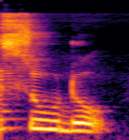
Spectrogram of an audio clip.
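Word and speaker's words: pseudo: Number 12 पर है P silent, P और एस के कॉम्बिनेशन में, पी साइलेंट है। यहाँ पर देखिए पी को नहीं पढ़ा गया है, साइकोलॉजी और ये है साइकिक, साइकिक, तो यहाँ पर पी साइलेंट है इन स्पेलिंग्स में। अब इसमें भी पी साइलेंट है, ये है सूडो।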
